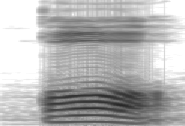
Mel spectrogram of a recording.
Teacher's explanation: Word میں الف سے پہلے زبر آ رہا ہے تو الف مدہ آ رہا ہے، تو قاف کو ہم کھینچیں گے. قاف زبر الف قا.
